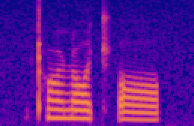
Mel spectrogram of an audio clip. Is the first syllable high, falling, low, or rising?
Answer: low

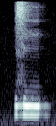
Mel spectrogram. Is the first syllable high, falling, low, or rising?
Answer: low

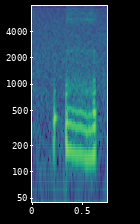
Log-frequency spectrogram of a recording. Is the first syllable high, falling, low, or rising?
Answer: low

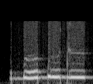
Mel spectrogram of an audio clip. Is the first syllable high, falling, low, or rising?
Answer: rising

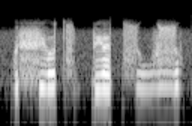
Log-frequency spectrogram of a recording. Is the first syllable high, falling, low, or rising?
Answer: high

